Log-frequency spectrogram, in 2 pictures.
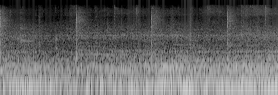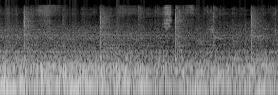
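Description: Steady low rumble of a car's engine and tyres heard from inside the cabin as it drives slowly, with background music over it.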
